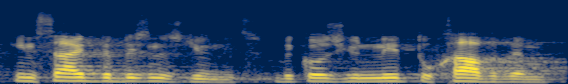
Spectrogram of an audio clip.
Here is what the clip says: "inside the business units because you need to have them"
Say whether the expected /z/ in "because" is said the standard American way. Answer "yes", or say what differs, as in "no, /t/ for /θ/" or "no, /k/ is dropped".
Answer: yes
